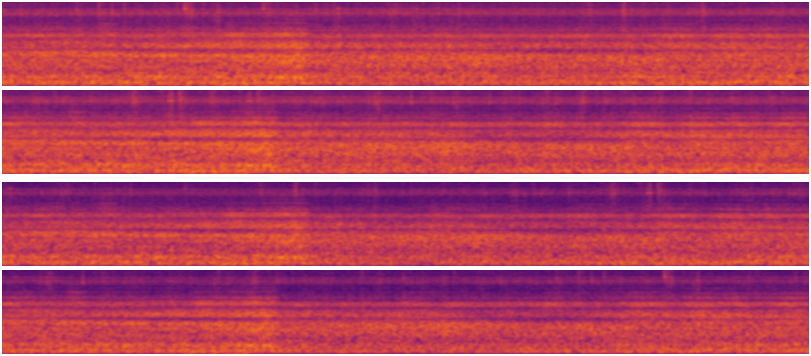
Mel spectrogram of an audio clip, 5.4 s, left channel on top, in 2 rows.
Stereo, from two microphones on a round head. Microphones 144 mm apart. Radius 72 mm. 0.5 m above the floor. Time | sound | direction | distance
0.0 | an aircraft | 10° left (ahead or behind) | ?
